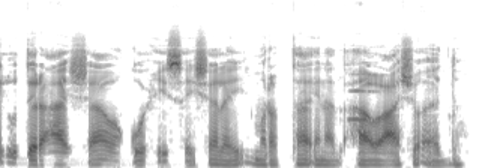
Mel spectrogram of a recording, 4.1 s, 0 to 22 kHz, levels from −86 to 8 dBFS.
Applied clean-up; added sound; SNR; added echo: classical method spectral subtraction.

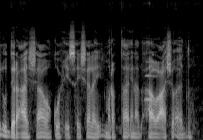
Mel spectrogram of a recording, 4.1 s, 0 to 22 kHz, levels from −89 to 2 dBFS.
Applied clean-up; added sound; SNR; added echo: none; Wind instrument, woodwind instrument; 12 dB; none.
